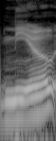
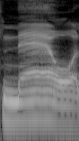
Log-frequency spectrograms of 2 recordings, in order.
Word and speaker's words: Nao: What does N-A-O mean? – Okay. Well, Nao, actually, it came up, it's still pronounced Nao, even though it's spelled N-A-O. – Yeah. – It came out, my parents didn't want me to have Facebook or any social media, so I changed my name to sort of like fool them and trick them. It didn't work at all. It didn't work at all. Also, I mean, my thought behind it was like, it's how you say it. I despise being called Neo.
